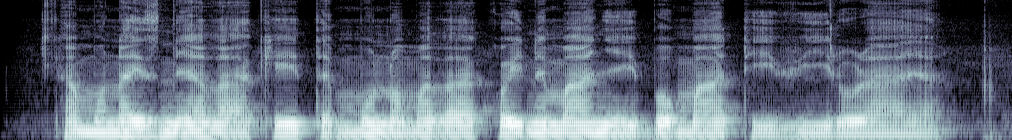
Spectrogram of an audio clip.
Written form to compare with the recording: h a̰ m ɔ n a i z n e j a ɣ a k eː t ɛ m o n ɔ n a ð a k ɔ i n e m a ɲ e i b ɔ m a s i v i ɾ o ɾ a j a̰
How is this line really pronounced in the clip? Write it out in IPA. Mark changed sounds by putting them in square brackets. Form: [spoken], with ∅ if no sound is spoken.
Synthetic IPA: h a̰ m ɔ n a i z n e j a [ð] a k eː t ɛ m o n ɔ [m] a ð a k ɔ i n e m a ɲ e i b ɔ m a [t] i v i ɾ o ɾ a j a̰

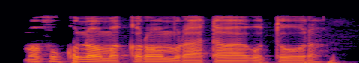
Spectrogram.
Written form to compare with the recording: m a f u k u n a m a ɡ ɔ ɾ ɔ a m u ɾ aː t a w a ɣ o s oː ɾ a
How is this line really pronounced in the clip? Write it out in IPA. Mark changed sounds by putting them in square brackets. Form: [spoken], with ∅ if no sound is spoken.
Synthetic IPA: m a f u k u n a m a [k] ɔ ɾ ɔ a m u ɾ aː t a w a ɣ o [t] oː ɾ a

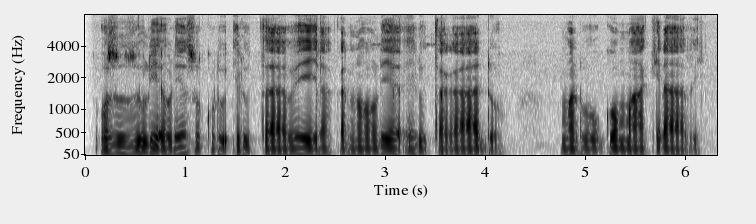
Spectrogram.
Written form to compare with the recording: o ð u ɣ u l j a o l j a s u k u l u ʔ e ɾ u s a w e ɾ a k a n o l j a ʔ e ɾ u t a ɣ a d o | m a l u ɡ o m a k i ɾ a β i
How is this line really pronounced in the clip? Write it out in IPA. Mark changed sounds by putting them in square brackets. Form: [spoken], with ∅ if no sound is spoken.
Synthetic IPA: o [z] u [z] u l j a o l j a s u k u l u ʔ e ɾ u [t] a [β] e ɾ a k a n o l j a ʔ e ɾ u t a ɣ a d o | m a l u ɡ o m a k i ɾ a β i

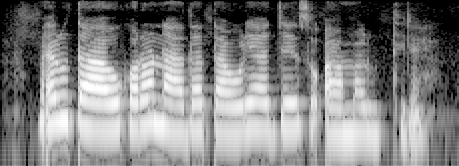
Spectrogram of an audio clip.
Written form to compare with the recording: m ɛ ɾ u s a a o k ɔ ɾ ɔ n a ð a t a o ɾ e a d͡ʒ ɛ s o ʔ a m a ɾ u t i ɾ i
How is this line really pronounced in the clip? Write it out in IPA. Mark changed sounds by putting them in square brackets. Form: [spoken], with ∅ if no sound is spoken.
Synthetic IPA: m ɛ ɾ u [t] a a o k ɔ ɾ ɔ n a ð a t a o ɾ e a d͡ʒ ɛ s o ʔ a m a ɾ u t i ɾ [ɛ]

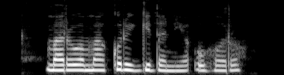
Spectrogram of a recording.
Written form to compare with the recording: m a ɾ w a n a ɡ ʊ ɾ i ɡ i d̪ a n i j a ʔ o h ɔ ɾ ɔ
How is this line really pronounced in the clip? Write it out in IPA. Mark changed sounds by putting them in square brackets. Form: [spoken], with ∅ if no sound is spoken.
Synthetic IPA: m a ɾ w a [m] a [k] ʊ ɾ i ɡ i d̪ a n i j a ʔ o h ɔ ɾ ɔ

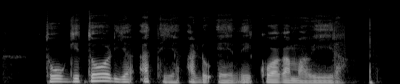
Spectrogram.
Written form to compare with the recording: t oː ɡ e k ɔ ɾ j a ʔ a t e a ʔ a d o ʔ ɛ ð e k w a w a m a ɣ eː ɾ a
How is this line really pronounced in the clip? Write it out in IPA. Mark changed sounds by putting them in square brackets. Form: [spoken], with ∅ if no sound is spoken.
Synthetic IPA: t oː ɡ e [t] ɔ ɾ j a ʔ a t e a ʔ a d o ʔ ɛ ð e k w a [ɣ] a m a [w] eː ɾ a

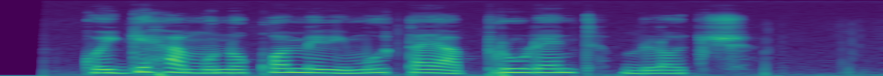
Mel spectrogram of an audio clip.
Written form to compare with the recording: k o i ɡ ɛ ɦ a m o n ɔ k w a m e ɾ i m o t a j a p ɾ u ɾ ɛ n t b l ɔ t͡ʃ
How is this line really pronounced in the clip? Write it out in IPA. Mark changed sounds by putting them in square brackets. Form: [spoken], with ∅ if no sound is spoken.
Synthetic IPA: k o i ɡ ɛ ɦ a m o n ɔ k w a m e ɾ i m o t a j a p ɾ u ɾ ɛ n t b l ɔ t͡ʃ

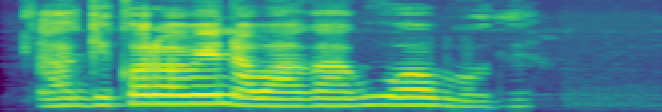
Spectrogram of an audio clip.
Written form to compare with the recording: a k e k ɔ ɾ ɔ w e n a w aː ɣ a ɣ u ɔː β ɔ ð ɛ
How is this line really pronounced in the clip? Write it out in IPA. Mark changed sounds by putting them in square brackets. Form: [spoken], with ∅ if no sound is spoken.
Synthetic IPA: a [ɡ] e k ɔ ɾ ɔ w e n a w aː ɣ a ɣ u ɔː β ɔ ð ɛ

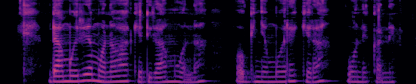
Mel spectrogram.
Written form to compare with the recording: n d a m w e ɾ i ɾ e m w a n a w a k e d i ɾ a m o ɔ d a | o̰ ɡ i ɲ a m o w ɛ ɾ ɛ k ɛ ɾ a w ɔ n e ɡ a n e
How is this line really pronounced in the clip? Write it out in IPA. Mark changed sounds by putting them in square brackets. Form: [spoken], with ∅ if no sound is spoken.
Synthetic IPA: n d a m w e ɾ i ɾ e m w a n a w a k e d i ɾ a m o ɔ [n] a | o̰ ɡ i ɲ a m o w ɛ ɾ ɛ k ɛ ɾ a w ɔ n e [k] a n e

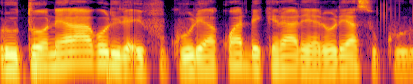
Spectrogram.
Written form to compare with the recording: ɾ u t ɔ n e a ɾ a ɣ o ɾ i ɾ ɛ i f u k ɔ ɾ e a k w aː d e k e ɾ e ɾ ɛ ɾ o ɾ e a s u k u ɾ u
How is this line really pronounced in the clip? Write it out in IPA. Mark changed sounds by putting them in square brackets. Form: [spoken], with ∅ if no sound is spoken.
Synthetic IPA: ɾ u t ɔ n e a ɾ a ɣ o ɾ i ɾ ɛ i f u k [u] ɾ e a k w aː d e k e ɾ [a] ɾ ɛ ɾ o ɾ e a s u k u ɾ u

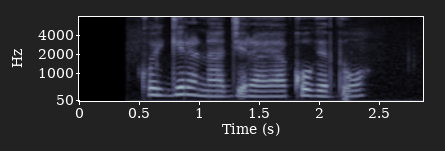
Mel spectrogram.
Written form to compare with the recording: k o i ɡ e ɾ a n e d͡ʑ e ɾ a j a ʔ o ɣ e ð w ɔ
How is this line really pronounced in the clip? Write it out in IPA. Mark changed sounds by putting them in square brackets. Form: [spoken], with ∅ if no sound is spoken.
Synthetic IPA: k o i ɡ e ɾ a n [a] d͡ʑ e ɾ a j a [k] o ɣ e ð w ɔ

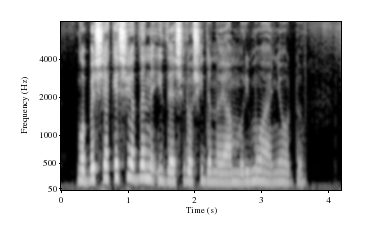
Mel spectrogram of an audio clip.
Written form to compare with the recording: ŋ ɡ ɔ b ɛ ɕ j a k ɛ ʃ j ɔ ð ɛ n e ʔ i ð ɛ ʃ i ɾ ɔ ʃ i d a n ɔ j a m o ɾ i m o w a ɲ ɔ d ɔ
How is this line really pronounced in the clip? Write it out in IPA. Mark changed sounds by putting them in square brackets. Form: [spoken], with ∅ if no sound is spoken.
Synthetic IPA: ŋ ɡ ɔ b ɛ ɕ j a k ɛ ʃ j ɔ ð ɛ n e ʔ i ð ɛ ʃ i ɾ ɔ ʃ i d a n ɔ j a m o ɾ i m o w a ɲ ɔ d ɔ

